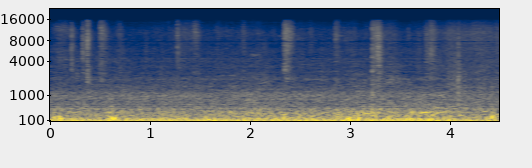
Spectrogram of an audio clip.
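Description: Caterpillar C9 diesel engine of a Neoplan articulated transit bus idling steadily, heard from inside the passenger cabin, with a few light clicks or rattles over it.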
